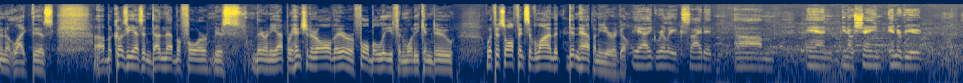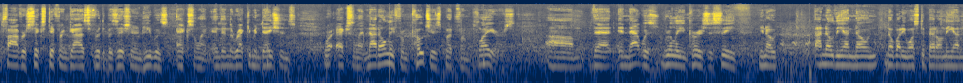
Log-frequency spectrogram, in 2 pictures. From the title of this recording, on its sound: Live From the NFL Combine!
